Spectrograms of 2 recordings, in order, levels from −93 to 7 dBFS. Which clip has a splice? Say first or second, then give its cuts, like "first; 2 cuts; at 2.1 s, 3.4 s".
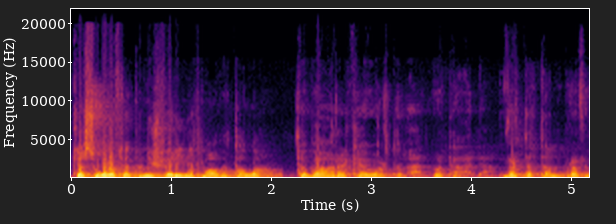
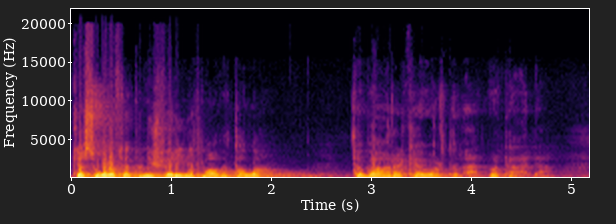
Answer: first; 2 cuts; at 2.1 s, 4.2 s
